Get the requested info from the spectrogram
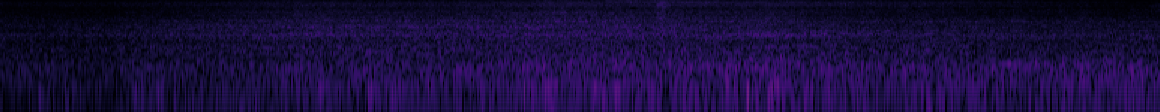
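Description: Northern multiple-unit passenger train running along the platform road, a steady rumble of wheels on rails and running gear that grows louder about two seconds in as the train passes close by.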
